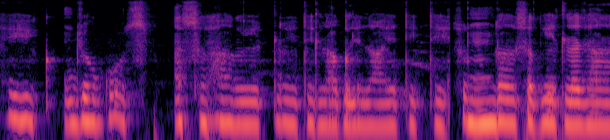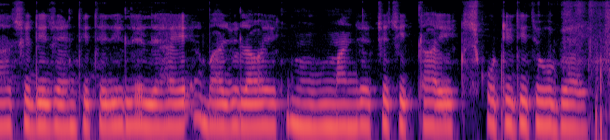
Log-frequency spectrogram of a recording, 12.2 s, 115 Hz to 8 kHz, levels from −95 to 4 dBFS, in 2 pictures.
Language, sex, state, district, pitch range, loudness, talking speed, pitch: Marathi, female, Maharashtra, Chandrapur, 175-190 Hz, -35 LUFS, 115 wpm, 180 Hz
